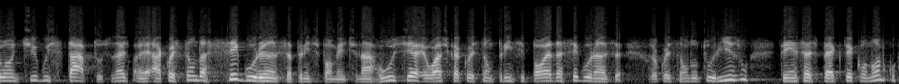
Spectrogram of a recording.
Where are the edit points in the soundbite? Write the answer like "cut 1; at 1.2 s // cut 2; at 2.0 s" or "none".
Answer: cut 1; at 1.3 s // cut 2; at 6.5 s

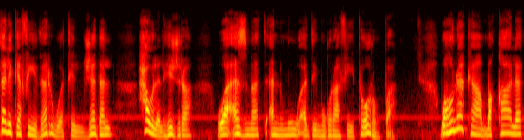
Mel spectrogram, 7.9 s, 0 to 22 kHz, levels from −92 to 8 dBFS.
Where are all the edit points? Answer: none

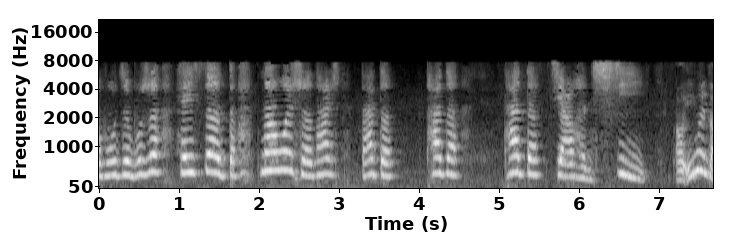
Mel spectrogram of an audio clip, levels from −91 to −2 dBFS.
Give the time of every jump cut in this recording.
none

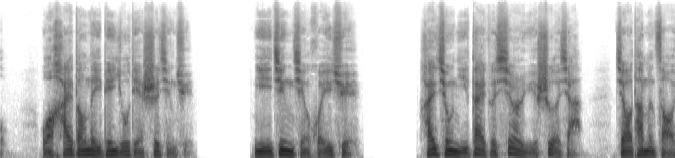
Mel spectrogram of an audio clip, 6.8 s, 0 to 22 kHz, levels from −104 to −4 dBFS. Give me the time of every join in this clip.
none

